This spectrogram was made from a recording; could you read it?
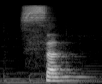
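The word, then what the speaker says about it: san (三): El número 3 en chino es S-A-N, en primer tono. Se pronuncia san, san, san. ¿Notas? Esa S de Sevilla.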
